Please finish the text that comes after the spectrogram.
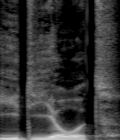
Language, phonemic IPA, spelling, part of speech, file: German, /iˈdi̯oːt/, Idiot, noun, De-Idiot.ogg
- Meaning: idiot; moron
